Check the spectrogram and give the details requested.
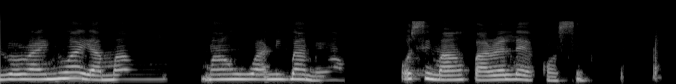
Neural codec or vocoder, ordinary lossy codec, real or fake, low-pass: none; none; real; none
